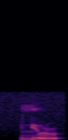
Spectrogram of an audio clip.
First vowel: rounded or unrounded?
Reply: rounded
